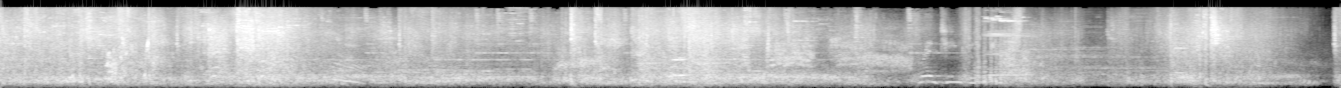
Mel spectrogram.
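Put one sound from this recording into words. Magic blasts and sword strikes crackle and boom in rapid bursts.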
